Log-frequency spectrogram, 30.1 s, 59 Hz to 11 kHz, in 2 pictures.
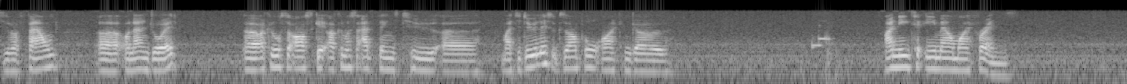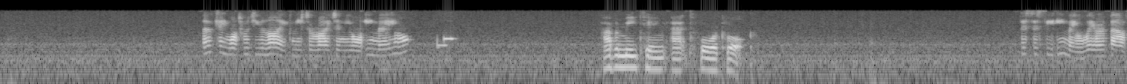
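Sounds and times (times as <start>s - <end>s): faint room hiss: 0.0s - 30.0s
two-note rising phone beep: 10.8s - 11.1s, 20.8s - 21.1s.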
